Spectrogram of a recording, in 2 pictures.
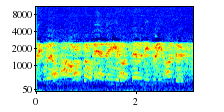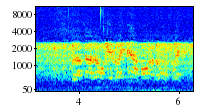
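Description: Icom IC-7300 transceiver's speaker playing a voice received on single-sideband (upper sideband, 14.235 MHz in the 20 m band): thin, narrow speech with no low end and nothing above about 2.7 kHz, with a short lull about three seconds in.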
